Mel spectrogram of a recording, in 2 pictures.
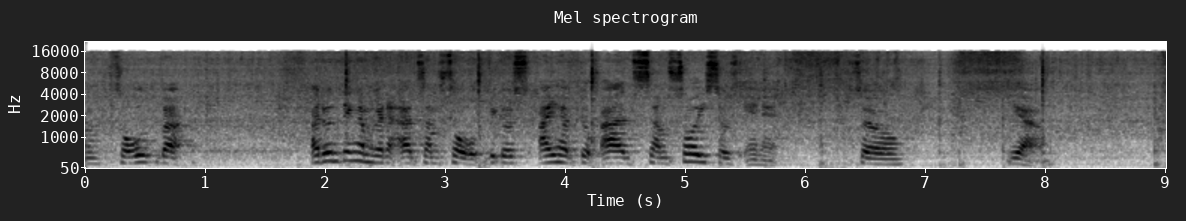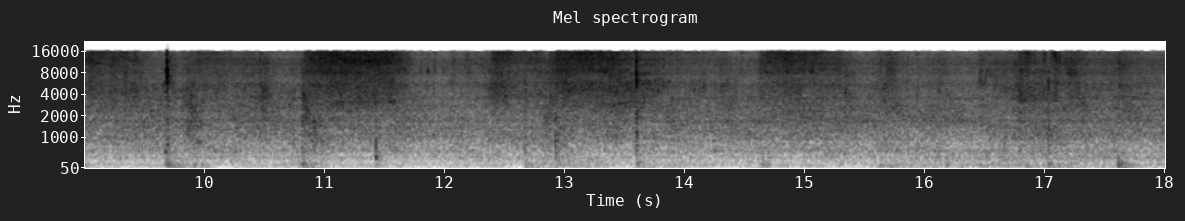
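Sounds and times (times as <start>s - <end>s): chicken and onions sizzling in pan: 0.0s - 18.0s
spatula tapping pan: 8.8s - 10.0s.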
